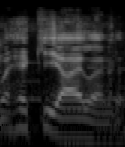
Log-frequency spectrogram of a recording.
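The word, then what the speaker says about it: Waiheke Island: But he'll be proud of me for finally pronouncing the place. It's called Wahiki Island. So say that again. Wahiki Island.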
